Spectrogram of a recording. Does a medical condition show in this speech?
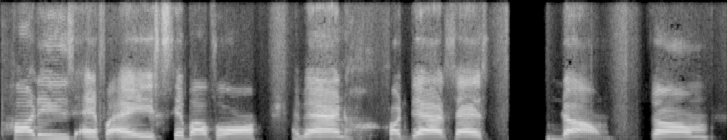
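Yes: Down syndrome; congenital.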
